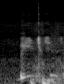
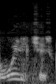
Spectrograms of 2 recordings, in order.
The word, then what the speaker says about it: Vilches: Mariano Vilches en español, Vilches en español y no Wilches como pronunciamos los colombianos.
